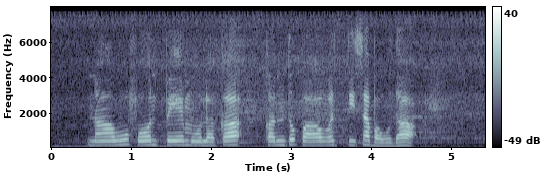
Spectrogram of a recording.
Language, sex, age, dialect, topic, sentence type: Kannada, female, 36-40, Central, banking, question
